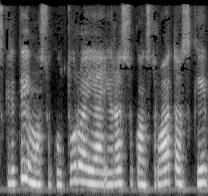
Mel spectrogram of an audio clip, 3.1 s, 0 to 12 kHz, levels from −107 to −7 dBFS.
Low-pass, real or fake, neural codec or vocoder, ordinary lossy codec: 10.8 kHz; fake; vocoder, 24 kHz, 100 mel bands, Vocos; MP3, 48 kbps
